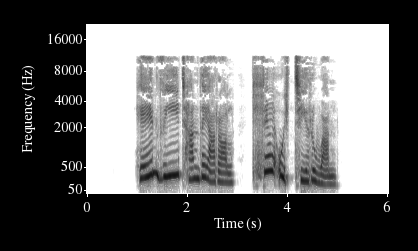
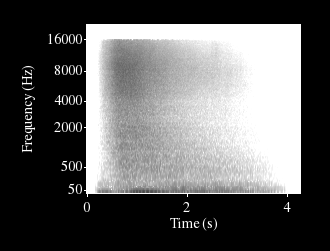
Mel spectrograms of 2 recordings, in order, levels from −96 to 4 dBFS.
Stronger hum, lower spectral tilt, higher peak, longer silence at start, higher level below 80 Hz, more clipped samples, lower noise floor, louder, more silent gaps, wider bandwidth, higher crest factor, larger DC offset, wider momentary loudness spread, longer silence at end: neither; first, -4.5 dB/octave vs 1.5 dB/octave; first, 0 dBFS vs -12 dBFS; first, 1.05 s vs 0.25 s; second, -64 dBFS vs -50 dBFS; neither; first, under -90 dBFS vs -69 dBFS; first, -13 LUFS vs -25 LUFS; neither; second, 11.5 kHz vs 16 kHz; second, 14 dB vs 22 dB; neither; second, 15 LU vs 24 LU; second, 1.05 s vs 1.35 s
